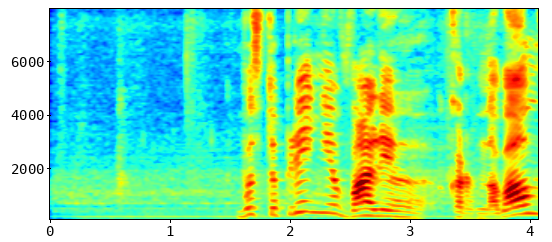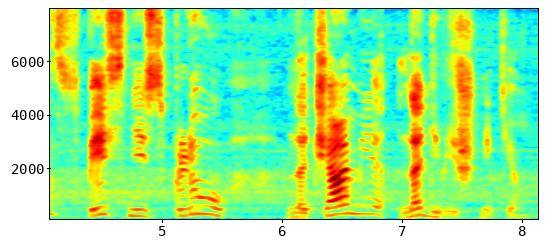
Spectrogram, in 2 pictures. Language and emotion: Russian, positive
